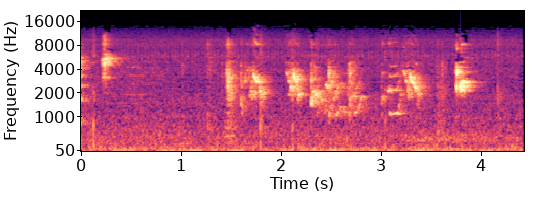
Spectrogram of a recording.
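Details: A pet budgerigar singing indoors, with soft twittering and a run of quick, warbled chirps that rise and fall, then a sharp squeak at the end, all fairly quiet.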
